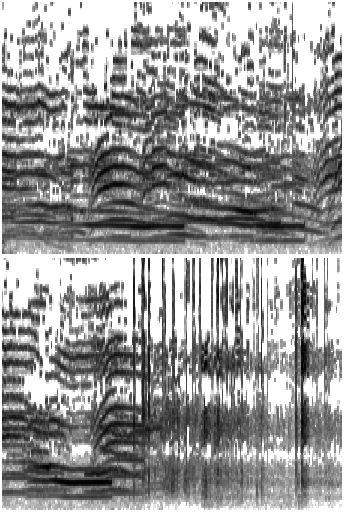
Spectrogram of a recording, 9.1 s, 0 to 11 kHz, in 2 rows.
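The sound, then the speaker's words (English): A cat meows repeatedly in drawn-out, wavering cries, several overlapping yowls, then the calls stop and a few crackly rustling noises follow. No one speaks. “Okay, I definitely have some opinions on this one for not being anywhere near the number 1 slot, but hey, at least it's in the top 10, with 61 points and 7 people who voted for it, the cat.”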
